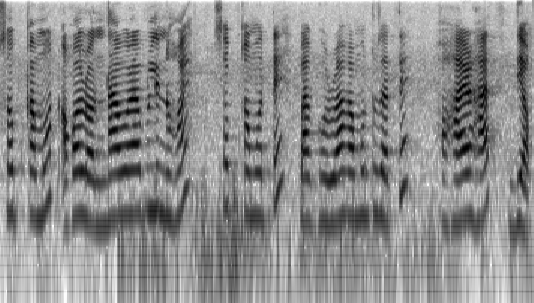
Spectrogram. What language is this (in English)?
Assamese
